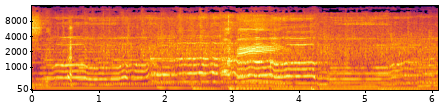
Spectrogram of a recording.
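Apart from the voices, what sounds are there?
audience clapping hands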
